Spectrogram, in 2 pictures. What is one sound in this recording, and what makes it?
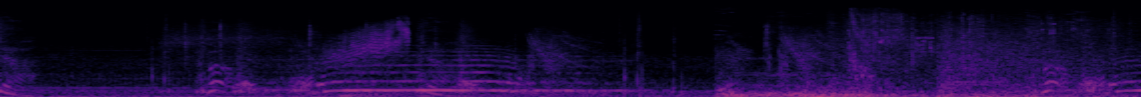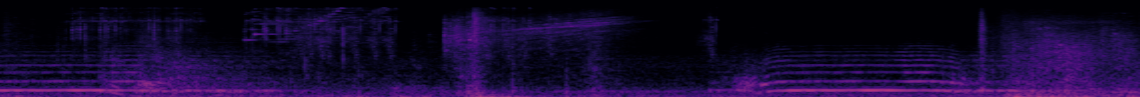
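A lightsaber hums and swooshes.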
